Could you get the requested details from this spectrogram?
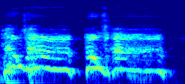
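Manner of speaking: high, booming, shrill, drawn-out announcer-style bellow. Retelling a commentator's call of a surprise return: imitating Michael Cole screaming. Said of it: "He was screaming at the top of his lungs".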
